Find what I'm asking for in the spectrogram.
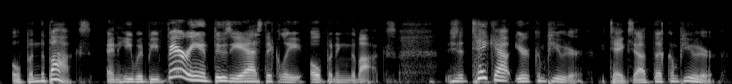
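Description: A man with an ordinary speaking voice talks at a fairly quick pace and medium pitch, with lively intonation. The sound is dry and close with no echo over a quiet background. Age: 30s. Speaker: podcast co-host. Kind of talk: casual chat. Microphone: cheap mic bought at a closing-down sale.

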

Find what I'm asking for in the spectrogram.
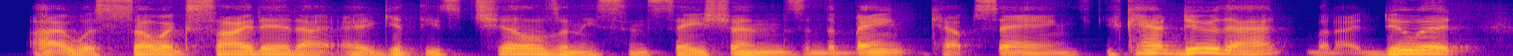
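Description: A man with a plain, everyday voice, medium pitch, lively intonation, a fairly slow pace and hardly any pauses, on a very clean recording with a silent background. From Tennessee, US South. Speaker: fintech co-founder. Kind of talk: interview conversation.

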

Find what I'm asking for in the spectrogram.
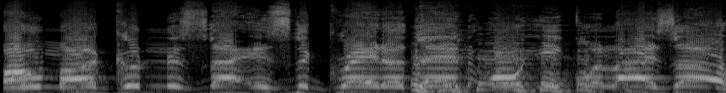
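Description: A man puts on a character voice, shouting at an extremely high pitch and a moderate pace. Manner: uncertain, flustered.

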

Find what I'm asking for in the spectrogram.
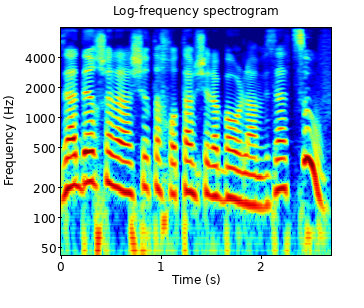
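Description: In an ordinary speaking voice, a woman of medium pitch uses lively intonation, heard as a dry, close sound with no echo. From northern Israel. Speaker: podcast co-host. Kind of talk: casual chat.

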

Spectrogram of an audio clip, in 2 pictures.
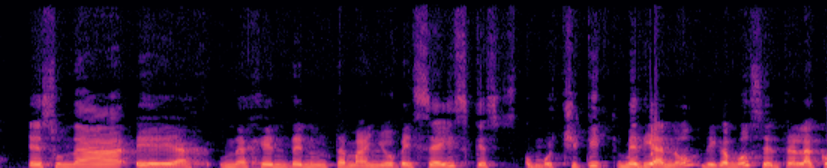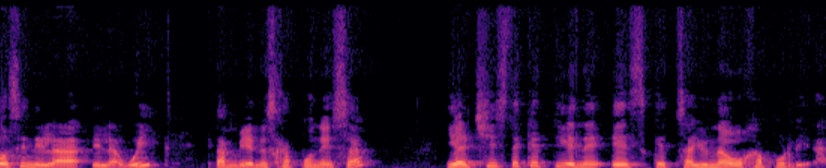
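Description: Lively in intonation, a woman speaks with an unremarkable speaking voice at a medium pitch. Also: moderate pace. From Mexico City. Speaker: planner enthusiast. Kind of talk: casual chat.

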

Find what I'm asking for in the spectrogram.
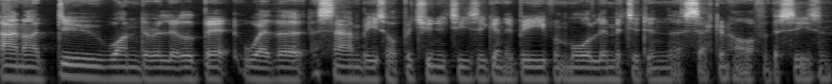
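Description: In a very clean recording with a silent background, a man with an English accent speaks at a very fast pace with hardly any pauses, in a medium pitch and monotone, flat intonation. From England. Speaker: football fan guest. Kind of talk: casual chat.

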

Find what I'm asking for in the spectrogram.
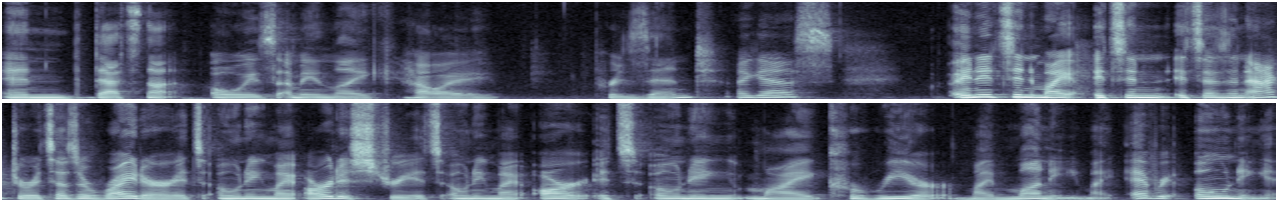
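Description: Someone speaks with an American accent in a plain, everyday voice at a moderate pace with ordinary pitch variation, on a very clean recording with a silent background. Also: woman, medium pitch for a woman. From upstate New York and North Carolina. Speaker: writer, producer and actress. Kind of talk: casual interview chat.

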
